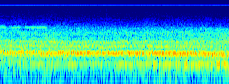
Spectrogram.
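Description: A football crowd at Charlton Athletic's ground, The Valley, roars steadily during an FA Cup third-round match against Sheffield Wednesday as Charlton line up a corner kick, a dense, continuous wash of cheering and shouting from a large stadium crowd.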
